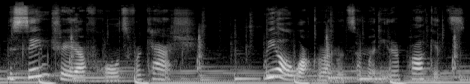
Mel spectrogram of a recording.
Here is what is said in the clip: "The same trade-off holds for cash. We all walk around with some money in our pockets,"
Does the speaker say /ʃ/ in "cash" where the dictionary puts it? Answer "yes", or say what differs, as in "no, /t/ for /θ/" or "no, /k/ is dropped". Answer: yes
